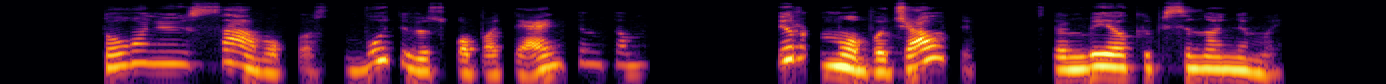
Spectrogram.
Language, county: Lithuanian, Vilnius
